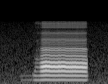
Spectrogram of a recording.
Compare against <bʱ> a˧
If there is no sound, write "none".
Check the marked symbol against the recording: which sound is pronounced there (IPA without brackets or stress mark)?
bʱ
